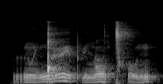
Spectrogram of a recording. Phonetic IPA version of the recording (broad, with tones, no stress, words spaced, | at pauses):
rũ˩e̯ŋ͡ǃøː˧˥˧e̯pʼy˩n ɑ̃˥˧ǀʰo˨˩˦n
